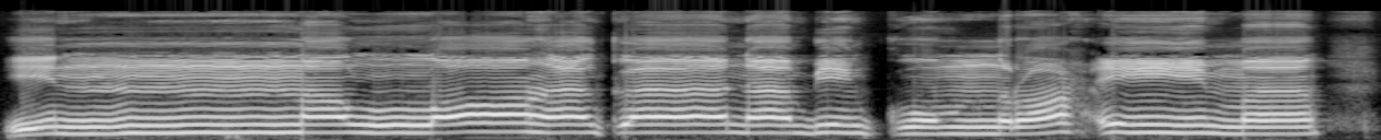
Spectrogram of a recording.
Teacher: Lamnya ini kita baca tebal atau tafkhim atau disebut juga mufakham.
